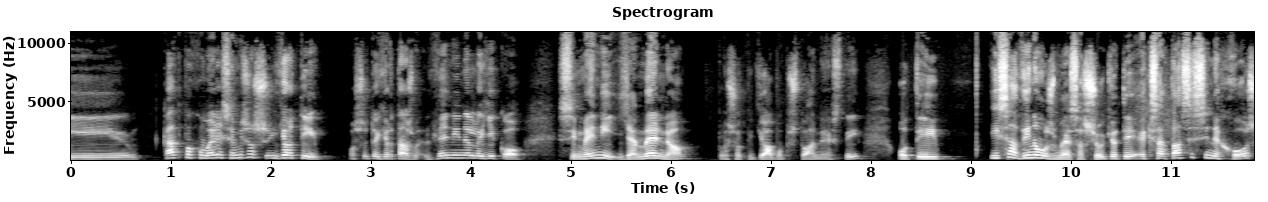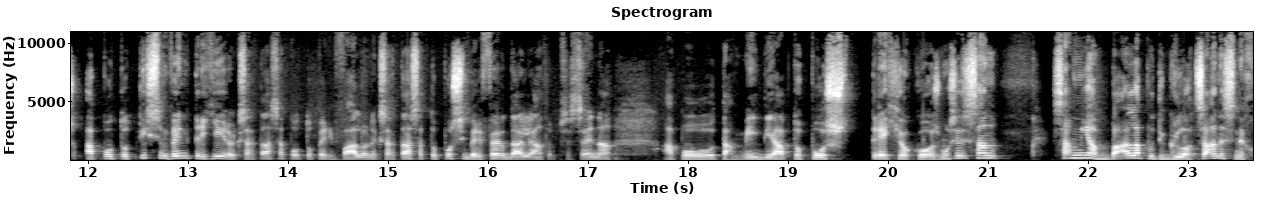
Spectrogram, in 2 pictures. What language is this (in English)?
Greek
